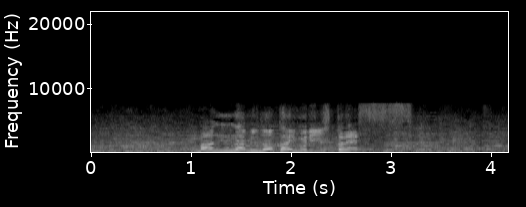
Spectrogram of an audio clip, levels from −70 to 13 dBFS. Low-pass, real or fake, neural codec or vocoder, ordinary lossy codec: none; fake; codec, 16 kHz, 4 kbps, FreqCodec, smaller model; none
